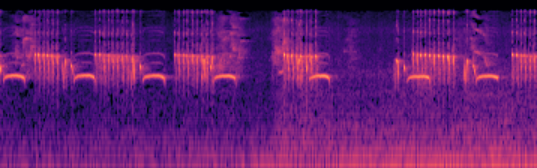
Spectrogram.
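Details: Female Bar-winged prinia calling to attract birds: a run of four buzzy, rapid chattering bursts with whistled endings, a pause of about a second, then three more bursts, the last ones coming in quick succession.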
